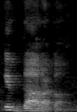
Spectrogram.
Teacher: تدارکا، تا کو دال سے بدل دیا تو کیا ہو گیا؟ دارکا، اور پھر دال کا دال میں ادغام کیا، دال کی حرکت کو ختم کر کے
